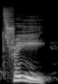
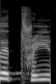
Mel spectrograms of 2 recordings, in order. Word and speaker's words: tree: From as the tree. از اون درخته، از اون درخت مشخص. تلفظ tree رو دقت بکنید دوستان. تیری نیست. Tree. Tree. بین تی و آر صدایی وجود نداره.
